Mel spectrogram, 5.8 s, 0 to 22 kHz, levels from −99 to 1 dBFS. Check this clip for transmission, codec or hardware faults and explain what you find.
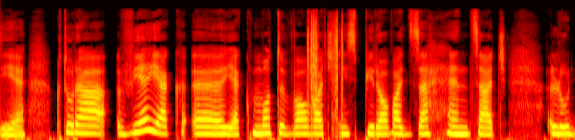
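There is one hardware fault: cable scratch noise. From 3.07 to 3.44 s, just after "wie jak e jak", a dense burst of uneven scratching noise sits over the speech, at about 10 dB below it. This is likely from a worn cable or connector shifting, its contact resistance changing rapidly.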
